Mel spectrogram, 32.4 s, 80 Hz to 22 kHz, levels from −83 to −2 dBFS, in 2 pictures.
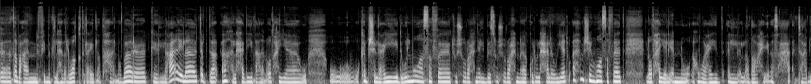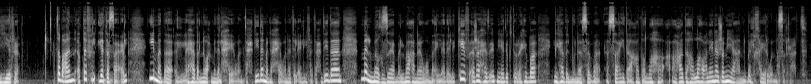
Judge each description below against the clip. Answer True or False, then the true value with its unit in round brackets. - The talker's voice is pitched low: False (200 Hz)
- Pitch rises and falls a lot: False (2.9 semitones)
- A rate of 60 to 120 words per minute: False (130 wpm)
